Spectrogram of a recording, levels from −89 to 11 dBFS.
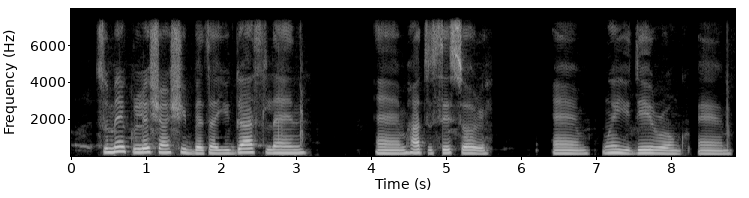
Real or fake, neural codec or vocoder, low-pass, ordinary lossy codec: real; none; 7.2 kHz; none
